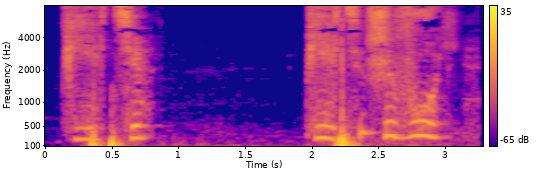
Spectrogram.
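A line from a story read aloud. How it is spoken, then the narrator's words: Soft whisper. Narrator (Russian): тихо прошептала Парамоновна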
